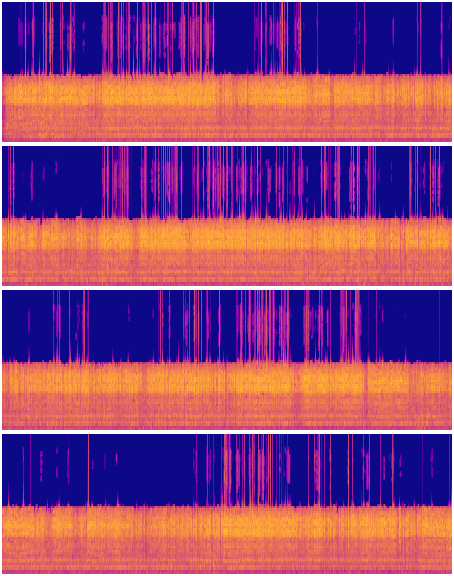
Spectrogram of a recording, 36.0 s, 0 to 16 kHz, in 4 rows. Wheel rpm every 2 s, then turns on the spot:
150, 230, 230, 230, 230, 230, 230, 230, 230, 230, 230, 230, 230, 230, 230, 230, 230, 230.
none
